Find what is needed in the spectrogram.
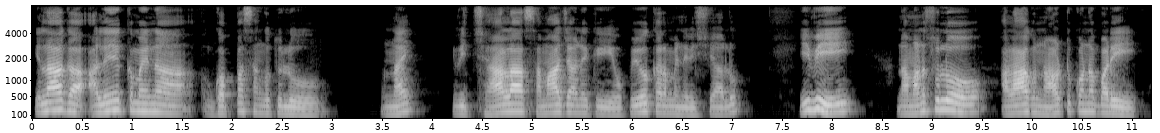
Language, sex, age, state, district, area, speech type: Telugu, male, 18-30, Andhra Pradesh, Kadapa, rural, spontaneous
